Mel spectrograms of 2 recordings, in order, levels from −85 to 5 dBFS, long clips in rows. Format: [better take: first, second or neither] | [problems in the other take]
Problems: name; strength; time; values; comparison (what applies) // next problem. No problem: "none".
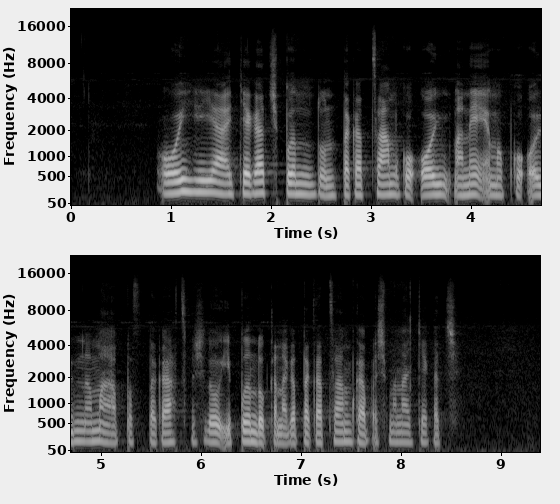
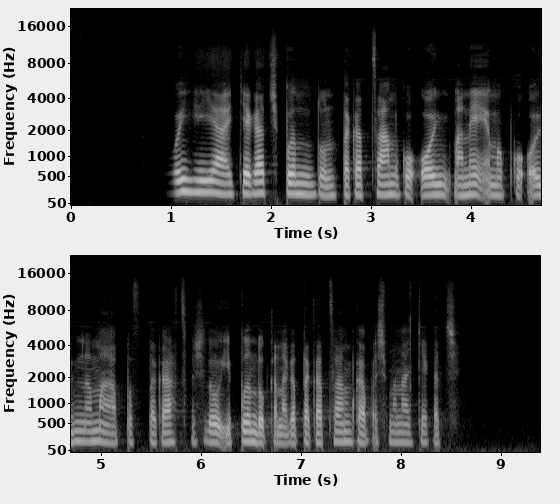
first | noise reduction (neural mask model DeepFilterNet 3)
